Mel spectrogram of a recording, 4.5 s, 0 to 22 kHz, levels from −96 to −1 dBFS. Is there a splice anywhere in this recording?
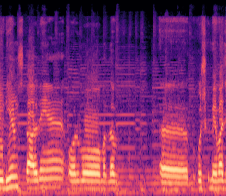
no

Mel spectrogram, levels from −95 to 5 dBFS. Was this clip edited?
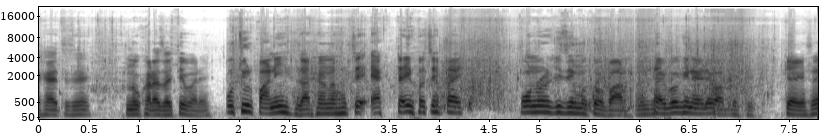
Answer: yes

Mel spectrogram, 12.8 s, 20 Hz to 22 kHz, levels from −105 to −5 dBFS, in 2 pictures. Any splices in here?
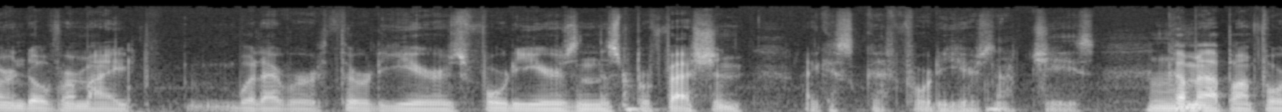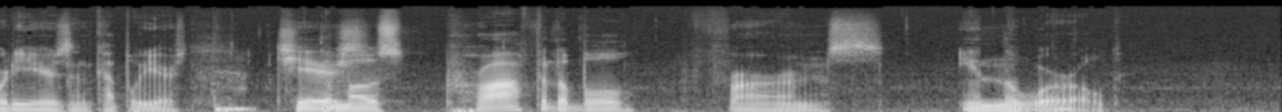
no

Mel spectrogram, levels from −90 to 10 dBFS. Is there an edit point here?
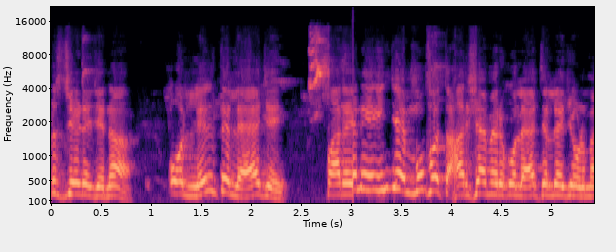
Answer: no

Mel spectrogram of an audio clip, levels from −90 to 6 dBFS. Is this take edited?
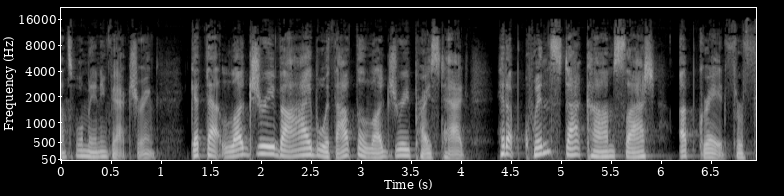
no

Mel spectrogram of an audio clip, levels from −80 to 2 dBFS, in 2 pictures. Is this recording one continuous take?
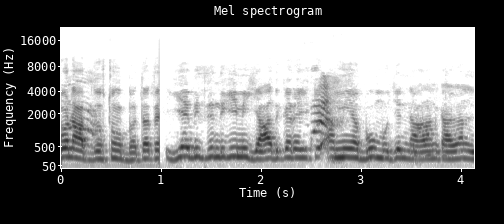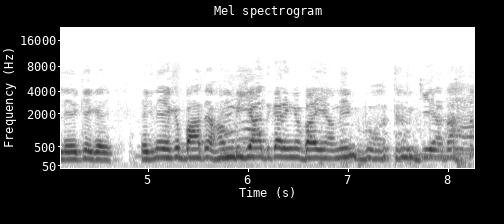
no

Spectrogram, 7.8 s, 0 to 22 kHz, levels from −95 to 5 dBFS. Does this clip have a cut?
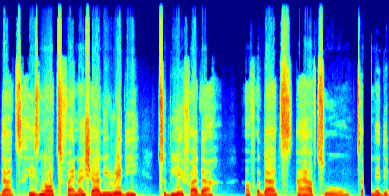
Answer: no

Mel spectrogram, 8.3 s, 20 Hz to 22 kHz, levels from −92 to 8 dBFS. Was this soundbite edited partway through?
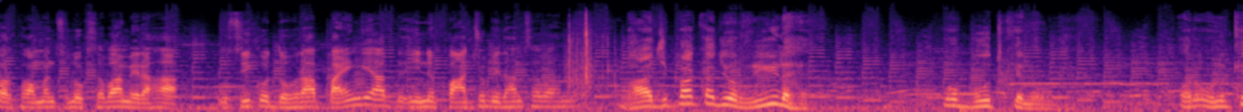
yes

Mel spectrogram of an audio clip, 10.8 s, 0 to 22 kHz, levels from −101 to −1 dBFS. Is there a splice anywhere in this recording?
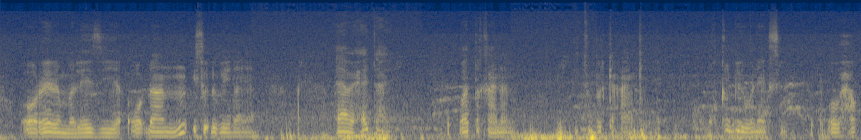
yes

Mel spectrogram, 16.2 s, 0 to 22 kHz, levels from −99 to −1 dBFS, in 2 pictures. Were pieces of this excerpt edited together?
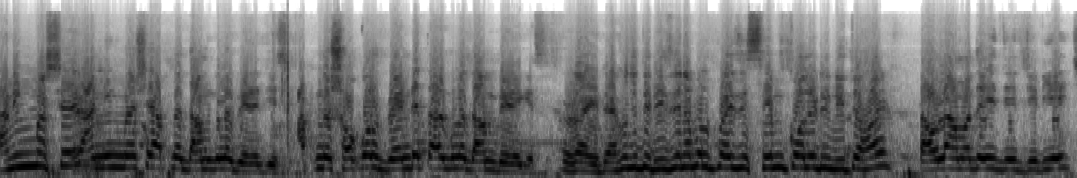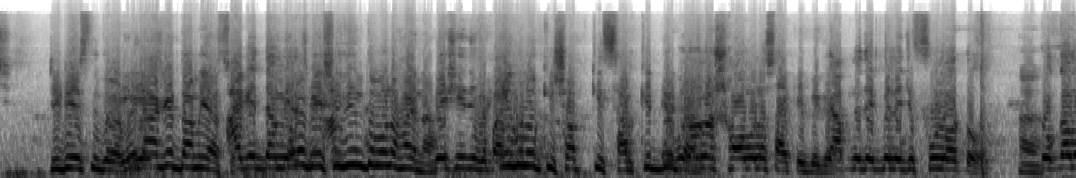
yes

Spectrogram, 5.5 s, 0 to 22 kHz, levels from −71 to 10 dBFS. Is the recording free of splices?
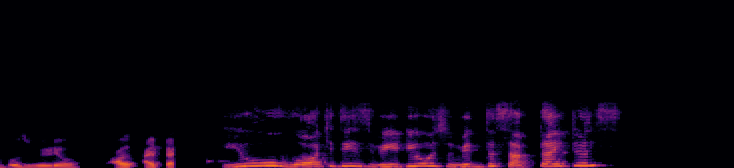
no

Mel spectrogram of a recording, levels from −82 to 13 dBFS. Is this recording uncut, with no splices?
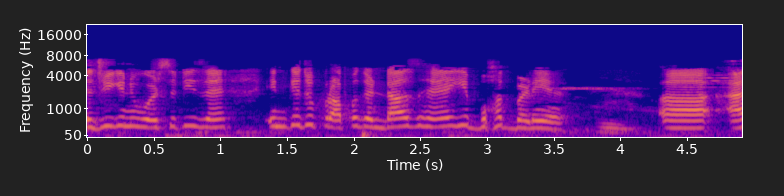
yes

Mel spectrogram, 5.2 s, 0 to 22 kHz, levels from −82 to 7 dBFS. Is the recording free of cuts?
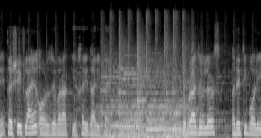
no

